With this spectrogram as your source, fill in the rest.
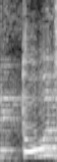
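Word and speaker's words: those: आप इसे दोज नहीं बोलेंगे।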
